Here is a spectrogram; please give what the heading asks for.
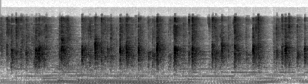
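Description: A crowd claps hands for the Lord in a steady, rhythmic beat, the bright clapping continuous and fairly loud throughout, with a low sustained musical tone humming underneath.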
